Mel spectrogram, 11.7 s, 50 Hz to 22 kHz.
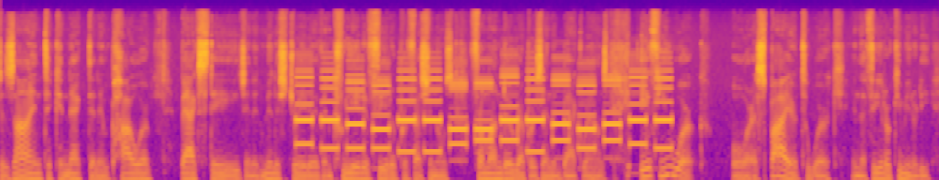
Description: DTMF, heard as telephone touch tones, dialled by machine, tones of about 210 ms, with speech in English. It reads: 9654337*#304096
